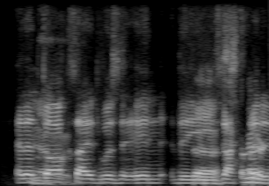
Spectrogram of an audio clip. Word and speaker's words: Darkseid: Darkseid.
